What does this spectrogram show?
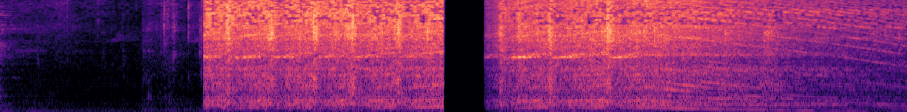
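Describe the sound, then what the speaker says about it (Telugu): A mixer grinder whirs loudly, grinding horse gram chutney with onion, tamarind, garlic and cumin, running in two close bursts split by a short pause, with no talking. "దీన్ని మిక్సీ పట్టుకుందామండి"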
